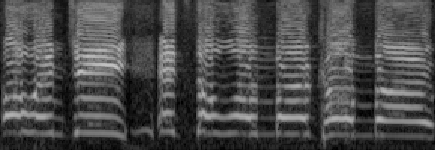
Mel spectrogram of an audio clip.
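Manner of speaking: loud, high, thrilled play-by-play call; excited shouting. Real, not acted. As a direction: yell the big teamfight as it unfolds. Teamfight climax in live cast.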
